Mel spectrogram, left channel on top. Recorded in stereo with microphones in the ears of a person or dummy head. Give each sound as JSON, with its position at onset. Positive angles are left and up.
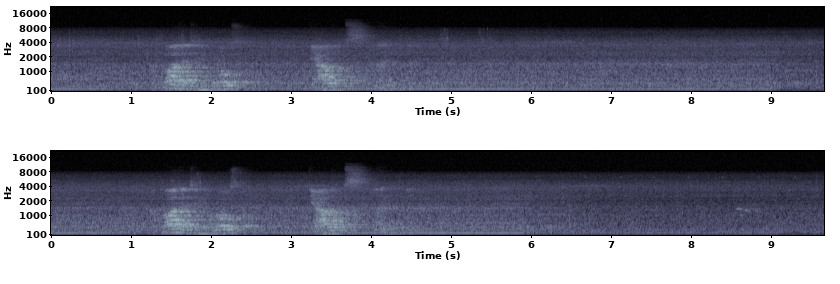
{"t": 1.2, "sound": "a man speaking", "side_deg": -35, "distance_m": 3.0}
